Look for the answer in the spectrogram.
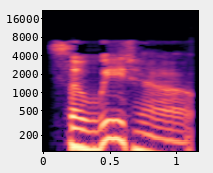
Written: soweto

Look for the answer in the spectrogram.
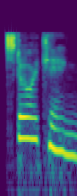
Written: Storting

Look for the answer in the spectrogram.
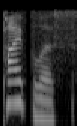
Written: pipeless

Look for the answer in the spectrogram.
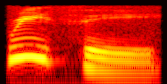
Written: wreathy

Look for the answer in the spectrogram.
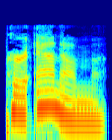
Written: per annum

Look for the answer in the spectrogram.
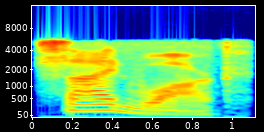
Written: sidewalk

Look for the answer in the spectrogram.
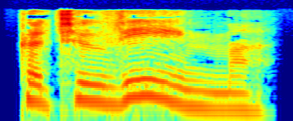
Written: ketuvim

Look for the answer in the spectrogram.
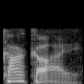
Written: cockeye

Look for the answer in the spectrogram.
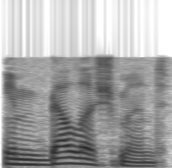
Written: embellishment

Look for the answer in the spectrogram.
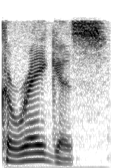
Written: choragus

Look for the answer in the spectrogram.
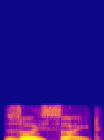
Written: zoisite

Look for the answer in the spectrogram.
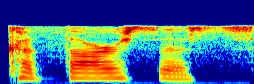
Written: catharsis

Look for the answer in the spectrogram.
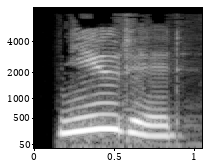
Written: newted

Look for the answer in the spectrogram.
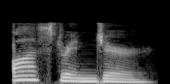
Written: ostringer

